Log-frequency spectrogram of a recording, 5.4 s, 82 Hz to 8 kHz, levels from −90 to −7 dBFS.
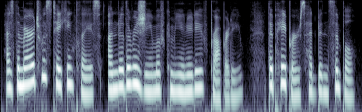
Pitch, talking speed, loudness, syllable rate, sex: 205 Hz, 200 wpm, -18 LUFS, 6.8 syllables/s, female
